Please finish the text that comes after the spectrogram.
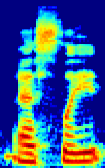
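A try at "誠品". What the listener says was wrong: It's actually pronounced elite, I think. So, but they didn't say the S, but I'm just gonna say Esleet because it's how you spell it, Eslite.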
